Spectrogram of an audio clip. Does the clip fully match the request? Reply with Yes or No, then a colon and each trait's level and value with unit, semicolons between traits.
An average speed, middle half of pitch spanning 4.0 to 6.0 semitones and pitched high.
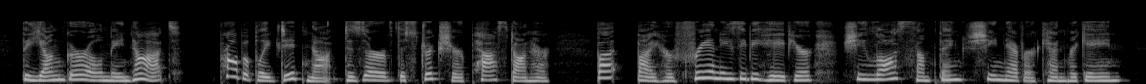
Yes: average, 145 wpm; average, 4.7 semitones; high, 195 Hz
